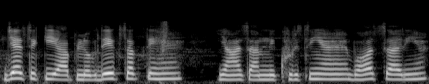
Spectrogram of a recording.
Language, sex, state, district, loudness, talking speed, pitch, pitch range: Hindi, female, Madhya Pradesh, Katni, -18 LUFS, 210 wpm, 240 Hz, 225-260 Hz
